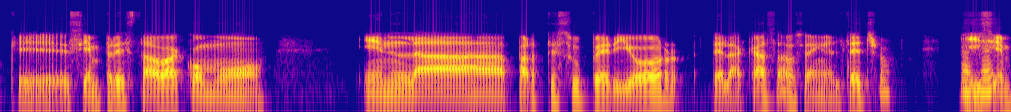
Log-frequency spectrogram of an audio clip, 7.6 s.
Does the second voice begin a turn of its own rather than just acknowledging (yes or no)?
no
